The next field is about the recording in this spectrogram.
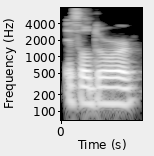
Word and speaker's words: Isildur: Isildur, which also I might be pronouncing completely wrong, but feel free to correct me there. – That's what they say in the Rings of the Power, so.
